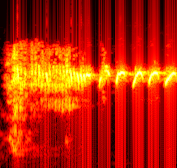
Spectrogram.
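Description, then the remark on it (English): A person whistles a bird call: a fluttering warble that settles into a steady high note, then four or five quick chirping pulses, loud and close with no talking. “I did bird imitations.”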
